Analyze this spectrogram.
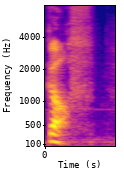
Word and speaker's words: Gough: British touring car champion Jack Gough (rhymes with cough) Now this was obviously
